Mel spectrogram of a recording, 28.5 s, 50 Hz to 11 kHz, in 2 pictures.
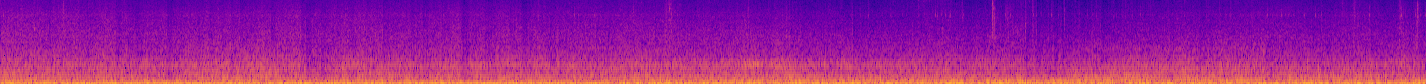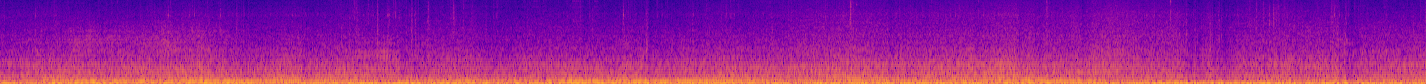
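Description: C5 Corvette Z06's LS6 V8 engine under load on a track lap, heard from inside the cabin, its pitch rising and falling again and again as the car accelerates and slows for corners, over a constant low rumble.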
